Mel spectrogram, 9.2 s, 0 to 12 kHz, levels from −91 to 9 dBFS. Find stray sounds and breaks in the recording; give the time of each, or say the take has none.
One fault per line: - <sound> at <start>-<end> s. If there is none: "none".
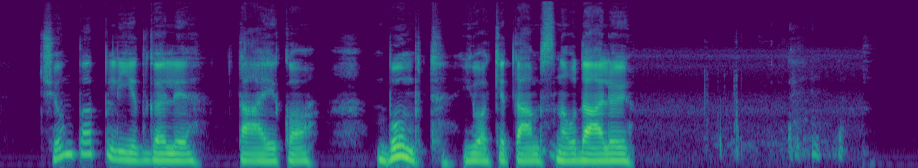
- laugh at 7.0-8.6 s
